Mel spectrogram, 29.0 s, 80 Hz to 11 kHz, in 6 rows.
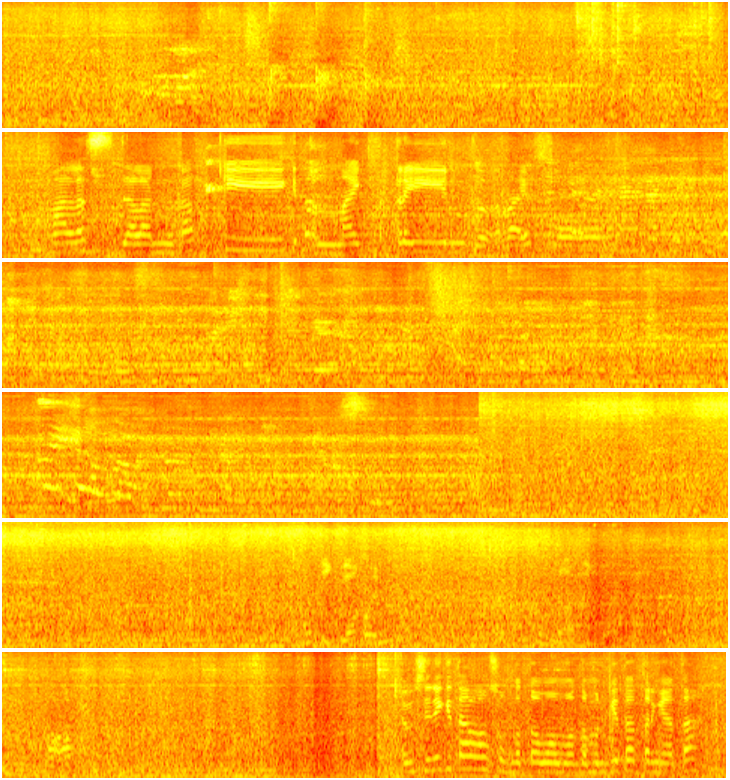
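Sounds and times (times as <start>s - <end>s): people mover humming and whining: 0.0s - 29.0s
terminal crowd hubbub: 0.0s - 29.0s
faint passenger voices: 0.9s - 2.8s, 5.2s - 17.7s, 21.2s - 25.0s.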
